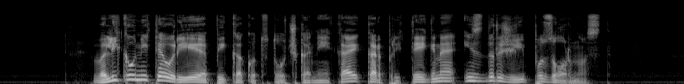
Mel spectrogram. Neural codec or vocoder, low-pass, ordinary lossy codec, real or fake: none; 10.8 kHz; none; real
